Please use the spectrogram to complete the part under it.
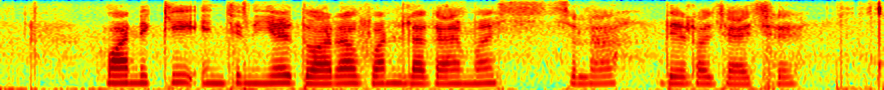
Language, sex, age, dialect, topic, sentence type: Maithili, female, 25-30, Angika, agriculture, statement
